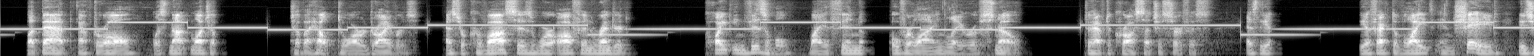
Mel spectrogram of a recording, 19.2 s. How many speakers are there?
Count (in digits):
1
